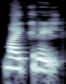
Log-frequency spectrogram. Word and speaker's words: Micral: जो भी है इसकी प्रोनाउंसिएशन जो है वो बड़ी अजीब सी है. माइक्रेल, इसका जो यहाँ पे आप याद रखिए, यहाँ पे स्पेल मिस्टेक हो गया.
